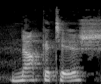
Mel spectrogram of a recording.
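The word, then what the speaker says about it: Natchitoches: in uh louisiana yes nakatish nakatish yeah it looks it's just or something that's how you would want to say it because it's very hard to pronounce but louisiana louisiana and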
